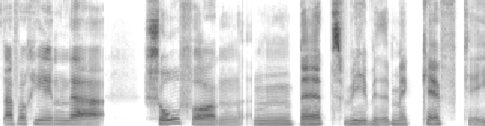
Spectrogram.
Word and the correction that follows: McAfee: ich kann das nicht aussprechen. – Beth McAfee? – Ja, genau, danke, dass du quasi irgendwie live bei seiner Talkshow dabei bist.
